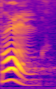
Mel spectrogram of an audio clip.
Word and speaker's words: wrong: two what's yes what's wrong okay so match two with the see and wrong here W is silent okay number three what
